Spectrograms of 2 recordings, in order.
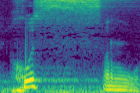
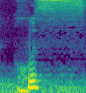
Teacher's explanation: Nah, tahan dulu huruf sinnya. Khus, alirkan dulu anginnya. Khus, baru r.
